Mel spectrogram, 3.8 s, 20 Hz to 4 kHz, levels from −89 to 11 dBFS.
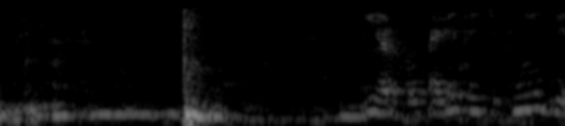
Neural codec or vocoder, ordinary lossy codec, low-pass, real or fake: codec, 16 kHz, 4 kbps, FreqCodec, larger model; MP3, 24 kbps; 3.6 kHz; fake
